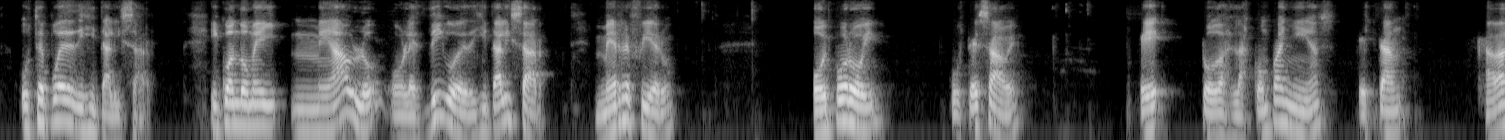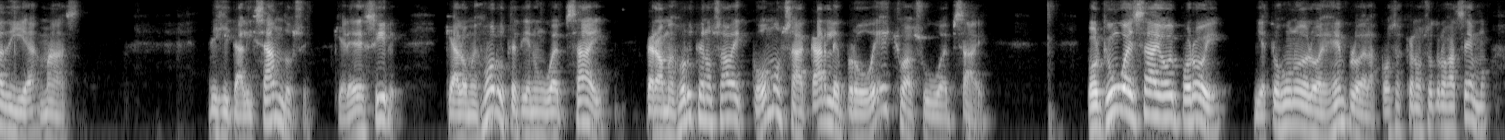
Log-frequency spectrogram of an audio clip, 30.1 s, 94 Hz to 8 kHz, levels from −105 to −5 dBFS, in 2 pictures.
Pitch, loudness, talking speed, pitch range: 125 Hz, -29 LUFS, 140 wpm, 115-150 Hz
